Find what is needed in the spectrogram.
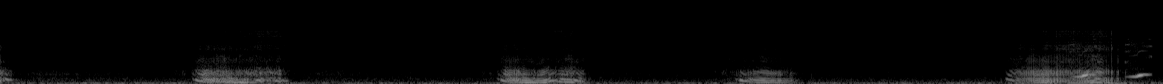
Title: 🐽 本日のイビキ / Snoring Sleep Sound 2025/02/17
